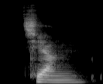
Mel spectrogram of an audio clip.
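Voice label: "ciang1", Teochew, chaoyang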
